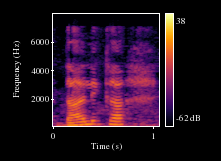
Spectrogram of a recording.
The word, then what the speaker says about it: ذلك: كلمات فيها ألف تنطق ولا تكتب: ألف المد الموجودة في أسماء الإشارة كهذا، هذه، هذان، هؤلاء، ذلك، كذلك، أولئك. إذن عزيزي الطالب هذه الكلمات نقوم بلفظ الألف ولكن لا نكتبها. ألف المد في الضمير المبدوء بهمزة مع هاء التنبيه: ها أنتم، ها أنتما. ألف المد في الله، الرحمن، إله، لكن، طه، التنوين.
